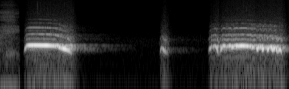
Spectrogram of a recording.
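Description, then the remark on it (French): An owl hoots twice inside a barn, each call long, wavering and fairly high-pitched, with a brief soft note between them. The calls are loud and stand alone, with silence around them and no talking. “et il se met à ululer au ni en bas”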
